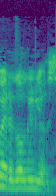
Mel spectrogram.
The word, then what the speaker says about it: Bergoglio: Eh, Jorge Mario Bergoglio, sí lo dije bien.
